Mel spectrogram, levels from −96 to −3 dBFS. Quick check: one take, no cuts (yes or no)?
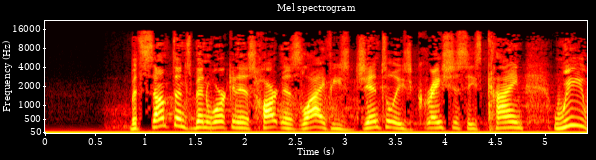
yes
